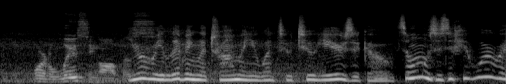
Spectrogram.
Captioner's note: on TV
